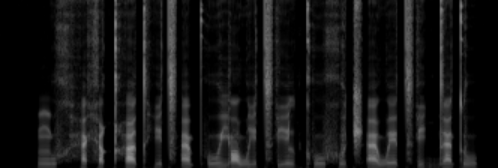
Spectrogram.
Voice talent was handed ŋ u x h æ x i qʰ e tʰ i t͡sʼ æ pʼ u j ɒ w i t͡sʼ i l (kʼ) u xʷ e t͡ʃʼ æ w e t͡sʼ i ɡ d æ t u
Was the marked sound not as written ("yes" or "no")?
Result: no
